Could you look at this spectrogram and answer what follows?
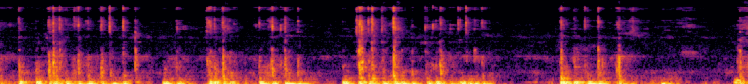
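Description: Quick, close clicks of someone typing text into SolidWorks on a computer keyboard, coming in uneven bursts with short pauses and no voices.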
